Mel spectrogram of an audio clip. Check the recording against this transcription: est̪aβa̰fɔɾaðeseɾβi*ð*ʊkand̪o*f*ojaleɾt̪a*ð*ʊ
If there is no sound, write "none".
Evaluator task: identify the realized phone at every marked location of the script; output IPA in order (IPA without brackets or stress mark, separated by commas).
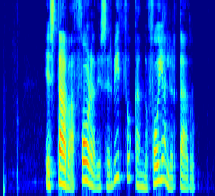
θ, f, ð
